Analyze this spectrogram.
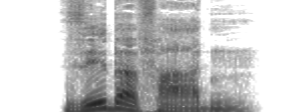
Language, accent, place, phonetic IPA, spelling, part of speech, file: German, Germany, Berlin, [ˈzɪlbɐˌfaːdn̩], Silberfaden, noun, De-Silberfaden.ogg
- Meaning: silver thread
